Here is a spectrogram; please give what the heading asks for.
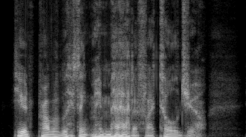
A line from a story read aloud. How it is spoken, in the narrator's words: added with a weak chuckle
